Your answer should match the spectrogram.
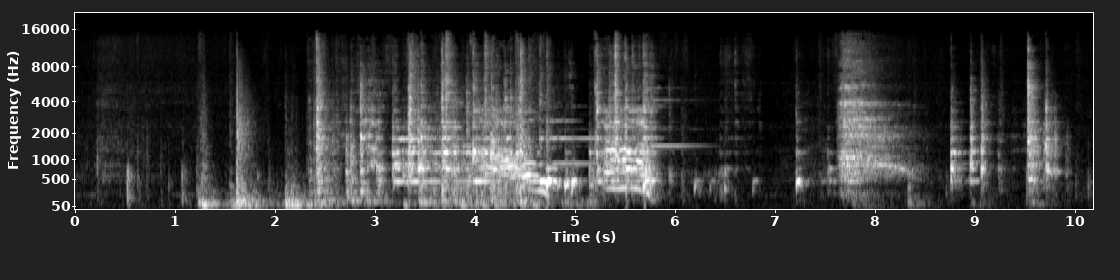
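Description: Kitchen clatter as someone gets breakfast: repeated bangs and knocks of cupboards and doors, with ringing metallic clinks like pots and dishes, loud and irregular bursts over about ten seconds, no talking.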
